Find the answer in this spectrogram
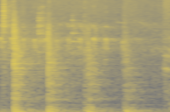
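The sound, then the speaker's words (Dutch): A woodpecker hammering at wood: five sharp, hollow knocks spaced evenly about two or three per second, each a brief dry thud, with no voices present. “dan lijkt het alsof die specht daar een metafoor voor is.”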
